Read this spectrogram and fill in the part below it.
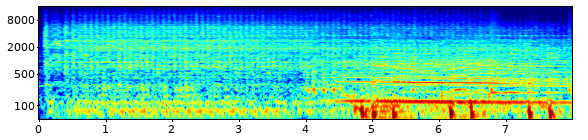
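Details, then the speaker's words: Engine with coils and injectors being started during about half an hour of attempts: steady cranking at roughly three turns a second that never fires; cause was one unconnected wire feeding power to both the coils and the injectors. "For about half an hour, we've been trying to start this thing, like cranking it, cranking it, testing wires, getting out the laptop, getting on the phone, and it turns out we had one wire that feeds power to both the coils and the injectors that we hadn't hooked up."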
